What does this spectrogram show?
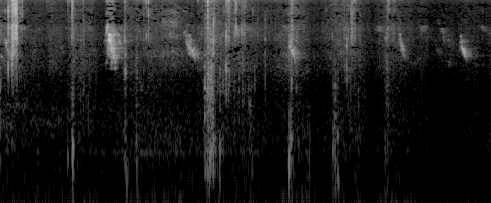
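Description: Birds chirping: short, falling chirps at irregular intervals, with a few soft knocks in between.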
